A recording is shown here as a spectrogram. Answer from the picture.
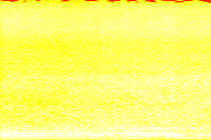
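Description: A vehicle engine idling: a steady, low droning hum with no change in pitch.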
